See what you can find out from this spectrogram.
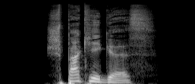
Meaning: strong/mixed nominative/accusative neuter singular of spackig
- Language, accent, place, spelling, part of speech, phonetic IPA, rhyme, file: German, Germany, Berlin, spackiges, adjective, [ˈʃpakɪɡəs], -akɪɡəs, De-spackiges.ogg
